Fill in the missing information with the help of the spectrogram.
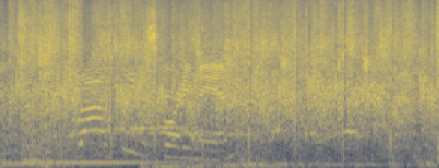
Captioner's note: applause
